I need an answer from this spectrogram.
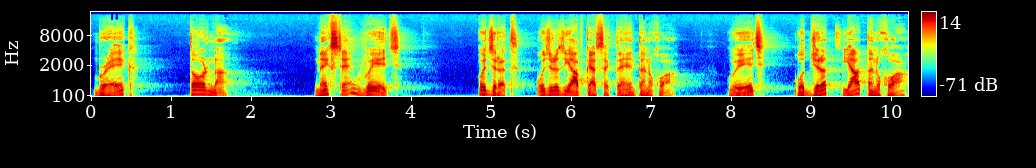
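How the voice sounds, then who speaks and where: Slow, low-voiced man drilling word lists. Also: a little mellow, in a large hall. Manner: slow and repetitive, each word said twice with its meaning. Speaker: vocabulary teacher. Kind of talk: repetitive word-list lesson.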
